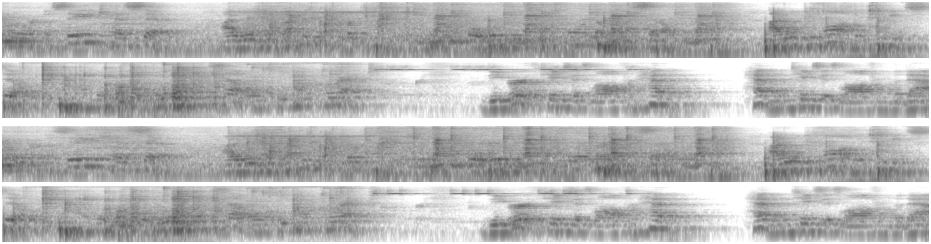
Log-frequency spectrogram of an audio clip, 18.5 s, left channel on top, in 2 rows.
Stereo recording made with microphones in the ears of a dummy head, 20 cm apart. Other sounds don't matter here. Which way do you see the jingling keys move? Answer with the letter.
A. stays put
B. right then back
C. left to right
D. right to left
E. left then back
C.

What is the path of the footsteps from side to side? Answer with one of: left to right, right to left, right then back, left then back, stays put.
left then back.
